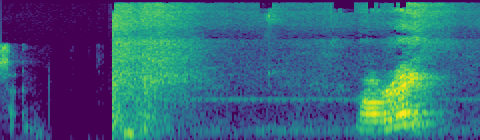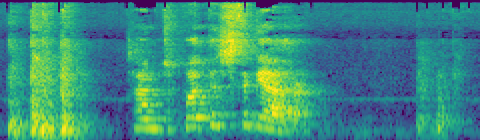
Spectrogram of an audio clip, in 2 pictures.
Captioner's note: table slap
